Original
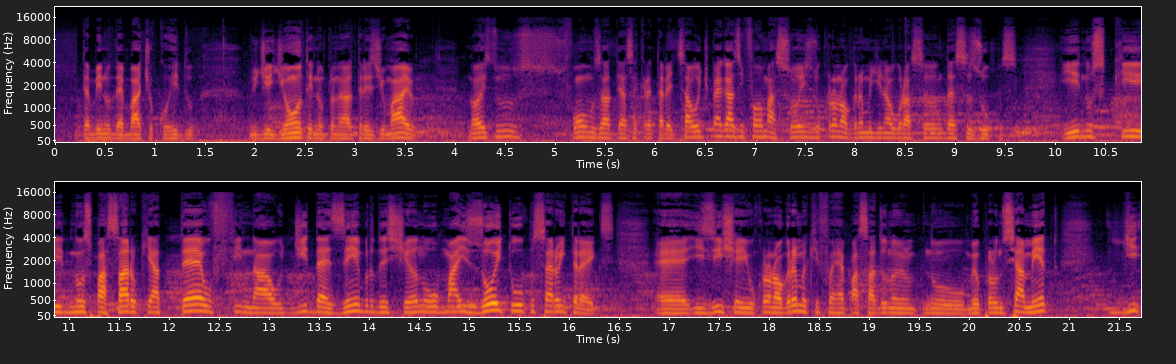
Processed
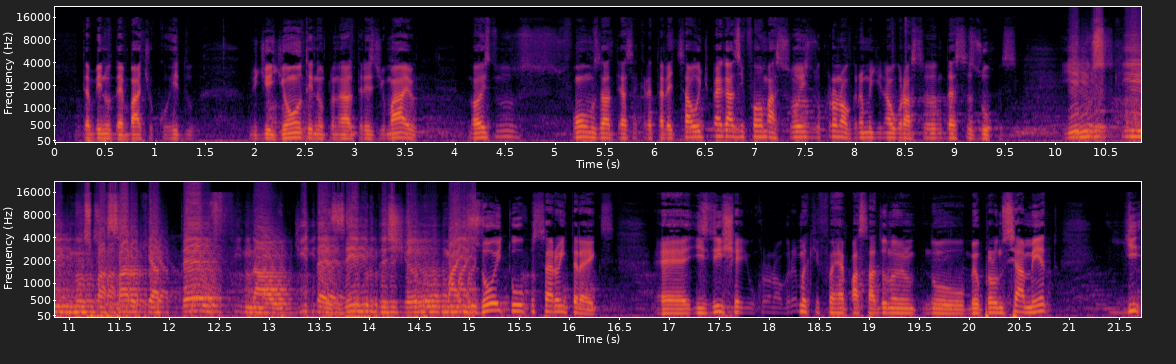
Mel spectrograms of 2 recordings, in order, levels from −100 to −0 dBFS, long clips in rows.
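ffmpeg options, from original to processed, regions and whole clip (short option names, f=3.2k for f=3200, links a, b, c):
-filter_complex "[0:a]asettb=1/sr,asplit=3[a][b][c];[a]atrim=end=9.674[d];[b]atrim=start=9.67:end=15.07,asetpts=PTS-STARTPTS,afade=t=in:d=0.004:c=qsin,afade=t=out:st=5.396:d=0.004:c=qsin,volume=30dB,asoftclip=hard,volume=-30dB,asubboost=boost=2.5:cutoff=60,asplit=2[e][f];[f]adelay=92,lowpass=f=3k:p=1,volume=-3.5dB,asplit=2[g][h];[h]adelay=92,lowpass=f=3k:p=1,volume=0.47,asplit=2[i][j];[j]adelay=92,lowpass=f=3k:p=1,volume=0.47,asplit=2[k][l];[l]adelay=92,lowpass=f=3k:p=1,volume=0.47,asplit=2[m][n];[n]adelay=92,lowpass=f=3k:p=1,volume=0.47,asplit=2[o][p];[p]adelay=92,lowpass=f=3k:p=1,volume=0.47[q];[e][g][i][k][m][o][q]amix=inputs=7:normalize=0,atrim=end_sample=238140[r];[c]atrim=start=15.066[s];[d][r]acrossfade=d=0.004:c1=hsin:c2=qsin[t];[t][s]acrossfade=d=0.004:c1=qsin:c2=hsin,asettb=1/sr,asplit=3[u][v][w];[u]atrim=end=17.694[x];[v]atrim=start=17.69:end=18.31,asetpts=PTS-STARTPTS,afade=t=in:d=0.004:c=qsin,afade=t=out:st=0.616:d=0.004:c=qsin,highpass=120,acompressor=threshold=-39dB:ratio=6:attack=3.2:release=140:knee=1:detection=peak[y];[w]atrim=start=18.306[z];[x][y]acrossfade=d=0.004:c1=hsin:c2=qsin[aa];[aa][z]acrossfade=d=0.004:c1=qsin:c2=hsin,agate=range=-15dB:threshold=-33dB:ratio=16:detection=peak,highshelf=f=9.5k:g=10.5,acompressor=threshold=-29dB:ratio=10"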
